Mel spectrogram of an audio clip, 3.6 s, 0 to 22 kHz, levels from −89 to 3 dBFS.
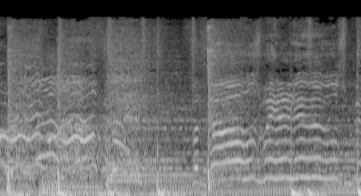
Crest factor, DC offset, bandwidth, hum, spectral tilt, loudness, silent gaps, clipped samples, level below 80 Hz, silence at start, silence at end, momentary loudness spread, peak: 14 dB; under 0.1%; 15.5 kHz; none; -4.5 dB/octave; -19 LUFS; none; under 0.1%; -24 dBFS; 0 s; 0 s; 4 LU; -4 dBFS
